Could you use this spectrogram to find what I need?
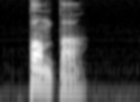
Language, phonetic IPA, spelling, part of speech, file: Polish, [ˈpɔ̃mpa], Pompa, proper noun, Pl-Pompa.ogg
